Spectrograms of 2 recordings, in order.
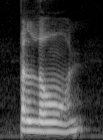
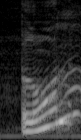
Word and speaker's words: Bullaun: Balorn? – Yeah, it's spelled B-U-L-L-A-U-N. Balorn? – Mm. – I think that's how you pronounce it.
